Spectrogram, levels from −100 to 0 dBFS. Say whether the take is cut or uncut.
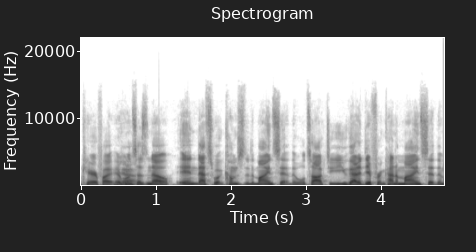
cut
